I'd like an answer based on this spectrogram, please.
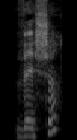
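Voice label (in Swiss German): "wasche", Bas-Rhin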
